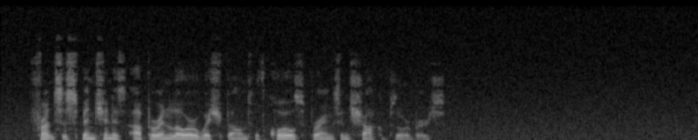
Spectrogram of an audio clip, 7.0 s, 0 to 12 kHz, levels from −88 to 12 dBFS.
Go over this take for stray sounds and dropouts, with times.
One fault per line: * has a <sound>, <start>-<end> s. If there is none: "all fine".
all fine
